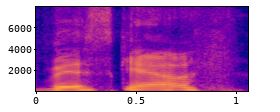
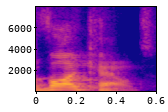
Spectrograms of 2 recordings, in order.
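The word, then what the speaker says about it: viscount: What a visount. No, V count. A V count. A V count. That's the first one. Yeah, that's how it's pronounced.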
